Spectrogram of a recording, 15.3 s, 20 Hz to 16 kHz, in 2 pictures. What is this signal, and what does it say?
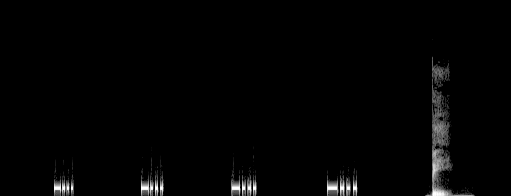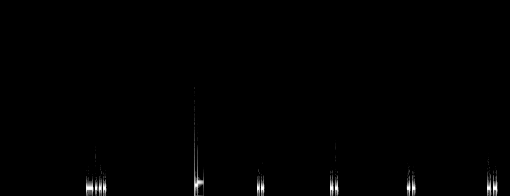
Morse code, heard as a keyed tone, about 31 wpm, spaced as for 8 wpm, 700 Hz. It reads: BBBB B IIII
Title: Speed-Racing Single Letters 25wpm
